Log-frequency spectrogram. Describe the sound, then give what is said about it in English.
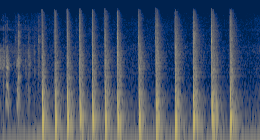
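A hammer strikes many times: two softer taps, then a long run of sharp, loud, ringing blows in a steady, fairly even rhythm. “That's a hammer.”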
